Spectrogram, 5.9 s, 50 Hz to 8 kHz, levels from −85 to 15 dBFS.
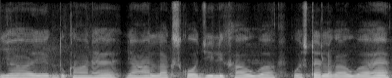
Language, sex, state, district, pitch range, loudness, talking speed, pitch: Hindi, male, Jharkhand, Deoghar, 150-155 Hz, -16 LUFS, 130 wpm, 155 Hz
